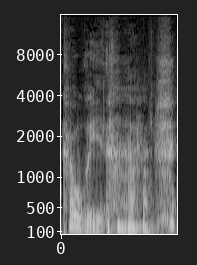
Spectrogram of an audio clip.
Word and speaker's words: kauri: The handle wood is kauri, a New Zealand native wood. It's pronounced kauri.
